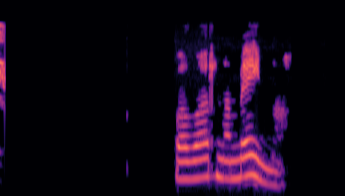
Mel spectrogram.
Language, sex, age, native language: Icelandic, female, 7, Icelandic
